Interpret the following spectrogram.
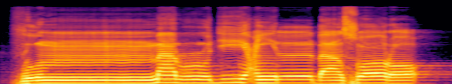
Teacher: pada semua ayat di Alquran disebut bacaan gunah musyadadah cara bacanya bunyi mim dengungkan ditahan dulu dua harakat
